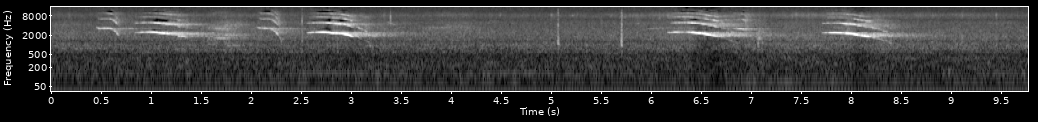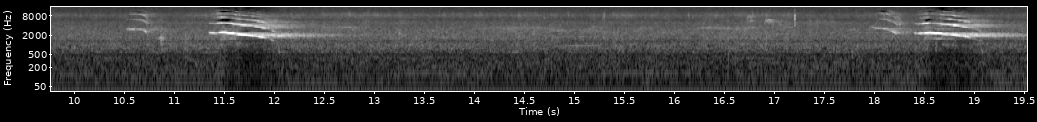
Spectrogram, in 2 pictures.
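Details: Malayan tapirs being paired in a zoo enclosure at Tama Zoological Park give shrill, falling whistled squeals in short bursts of two or three, spaced several seconds apart, with a faint constant hum behind.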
